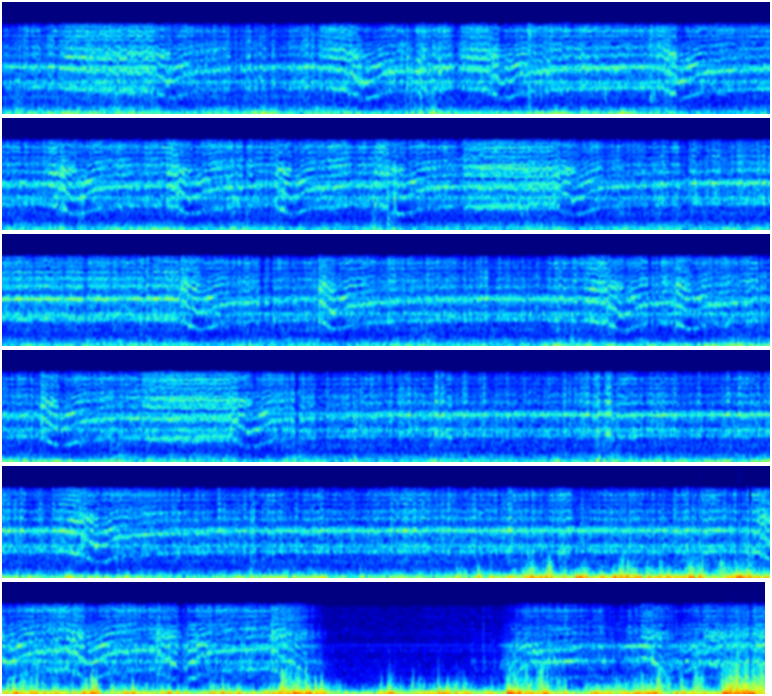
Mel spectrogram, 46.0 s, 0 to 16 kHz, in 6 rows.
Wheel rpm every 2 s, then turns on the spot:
210, 210, 200, 210, 190, 180, 180, 220, 220, 210, 220, 200, 200, 220, 230, 220, 220, 230, 230, 180, 100, 30, 140.
none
